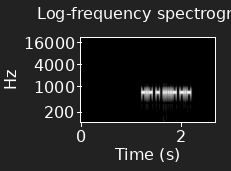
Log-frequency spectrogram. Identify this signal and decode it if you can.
Morse code, heard as a keyed tone, about 53 wpm, 700 Hz. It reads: KT4K
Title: USA Call Signs - 4 Characters - 3x Character Spacing - 50wpm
